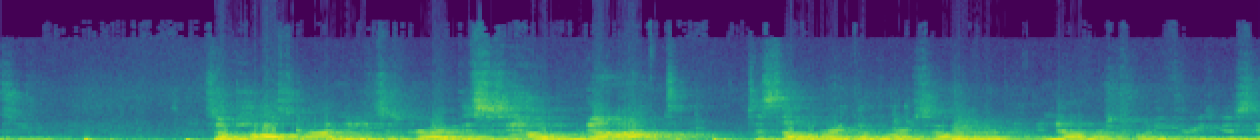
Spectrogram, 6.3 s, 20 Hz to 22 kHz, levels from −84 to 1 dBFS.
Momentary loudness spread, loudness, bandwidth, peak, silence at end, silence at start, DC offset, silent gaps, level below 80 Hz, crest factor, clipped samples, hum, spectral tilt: 11 LU; -9 LUFS; 14.5 kHz; 0 dBFS; 0 s; 0 s; under 0.1%; none; -22 dBFS; 8 dB; 3%; none; -6.5 dB/octave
